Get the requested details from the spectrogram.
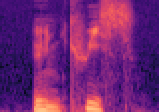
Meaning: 1. thigh 2. segment, quarter of some fruits (like oranges)
- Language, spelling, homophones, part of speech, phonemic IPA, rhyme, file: French, cuisse, cuisses, noun, /kɥis/, -ɥis, Fr-cuisse.ogg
